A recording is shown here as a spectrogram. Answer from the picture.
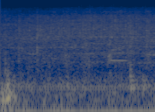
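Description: Low, steady rumble of an idling vehicle engine, with a single thump just after the start.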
